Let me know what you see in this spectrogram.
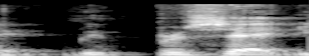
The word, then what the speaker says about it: Brissett: But if they didn't have any confidence in Brissett, is that how you say his name? – Yeah, Brissett, you got it.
